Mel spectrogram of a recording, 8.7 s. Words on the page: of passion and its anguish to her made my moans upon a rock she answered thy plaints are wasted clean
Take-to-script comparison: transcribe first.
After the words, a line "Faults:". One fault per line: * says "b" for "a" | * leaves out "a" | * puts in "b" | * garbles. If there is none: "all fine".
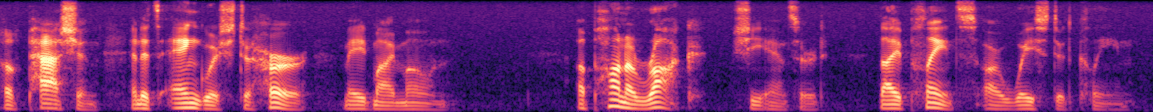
of passion and its anguish to her made my moan upon a rock she answered thy plaints are wasted clean
Faults:
* says "moan" for "moans"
